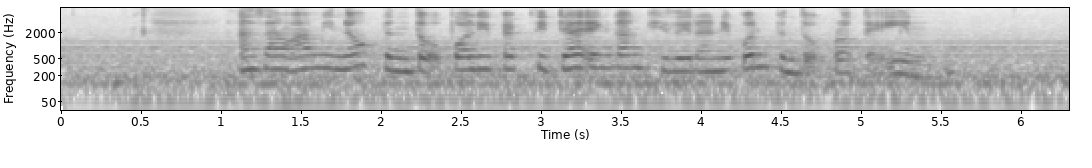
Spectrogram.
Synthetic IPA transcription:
ʔasawaminob̥ə̤nt̪ʊʔpolipɛp̚t̪iɖ̥a̤ɪŋkaŋɡ̥i̤liɾanipʊnb̥ə̤nt̪ʊʔpɾot̪ḛʔɪn

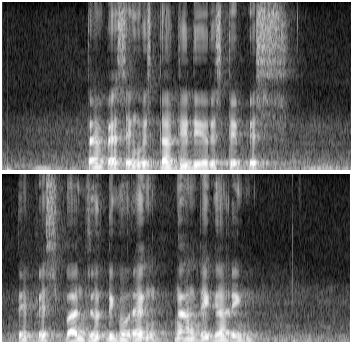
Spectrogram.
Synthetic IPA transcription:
t̪ɛmpɛsɪŋwɪsd̪̥a̤d̪̥i̤d̪iɾɪst̪ipɪs | t̪ipɪsb̥a̤ɲd͡ʒʊrd̪i̤ɡoɾɛŋːant̪iɡaɾɪŋ

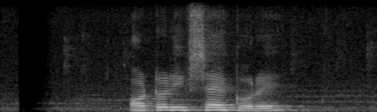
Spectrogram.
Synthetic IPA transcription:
ɔʈoɾikʃaekoɾe

